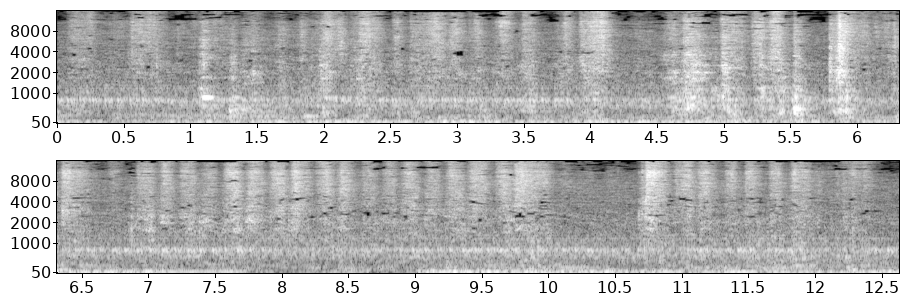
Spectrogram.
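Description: Sandpaper rubbed by hand back and forth over the bare metal rear body panel of a Suzuki Swift, in a run of quick scratchy strokes, busiest about halfway through. A steady low hum runs underneath.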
